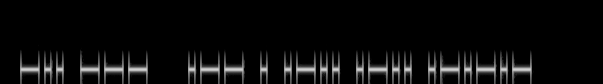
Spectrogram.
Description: Morse code, heard as a keyed tone, about 20 wpm, 700 Hz. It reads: DO WELL.
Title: Sentences from Top 1400 Words 20wpm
